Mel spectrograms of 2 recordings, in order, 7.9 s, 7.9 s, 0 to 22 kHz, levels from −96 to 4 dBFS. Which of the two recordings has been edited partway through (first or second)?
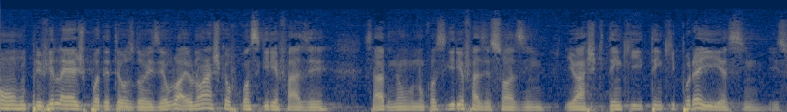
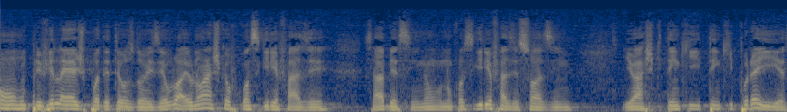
first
